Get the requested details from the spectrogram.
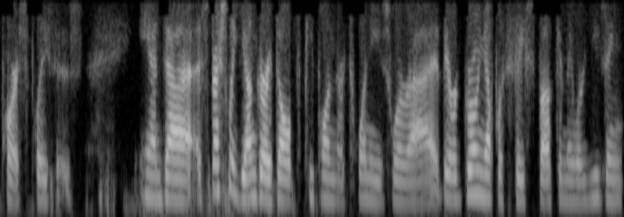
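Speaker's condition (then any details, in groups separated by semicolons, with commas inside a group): No condition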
